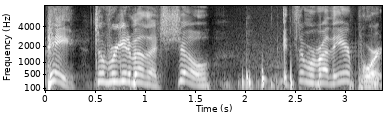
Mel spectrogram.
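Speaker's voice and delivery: very high-pitched, friendly, casual voice. Repeating an impression of Damon about a show by the airport. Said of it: "That's my impression of Damon".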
